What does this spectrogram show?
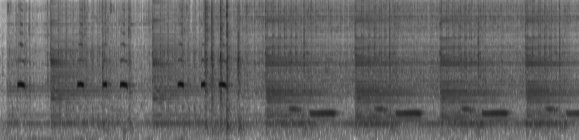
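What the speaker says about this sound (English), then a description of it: "on the hour, it'll do the quail and then the cuckoo" Handmade Black Forest cuckoo clock striking the hour: a series of short two-note quail calls, followed by slower, repeated cuckoo calls over a steady whirring mechanism. Close and clear, with no talk.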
